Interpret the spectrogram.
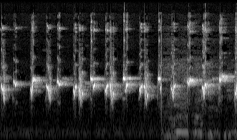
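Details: Yellow-vented bulbul in a long rapid 'ropel' song meant to provoke other bulbuls to sing: quick bubbly, slurred phrases about three per second, rising and falling, with a brief low rumble near the end.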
